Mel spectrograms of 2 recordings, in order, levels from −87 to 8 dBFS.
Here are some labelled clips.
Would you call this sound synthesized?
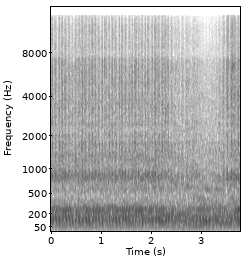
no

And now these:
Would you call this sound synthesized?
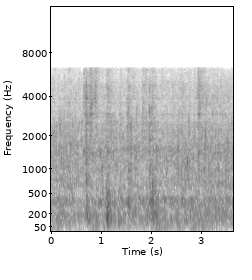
yes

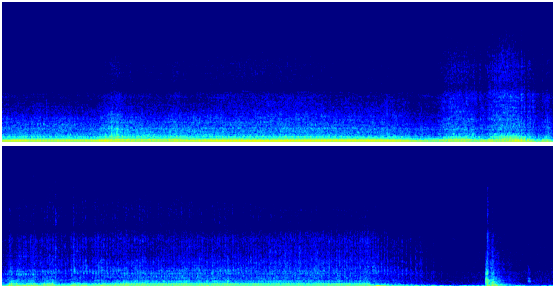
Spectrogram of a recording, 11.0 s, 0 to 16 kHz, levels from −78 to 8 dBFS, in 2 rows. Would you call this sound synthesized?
no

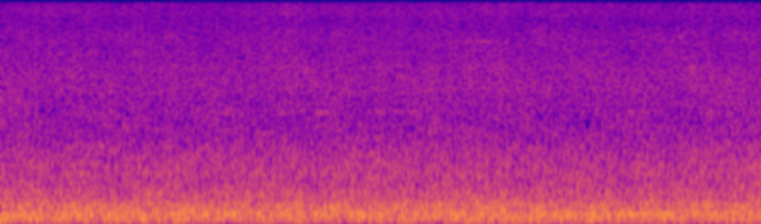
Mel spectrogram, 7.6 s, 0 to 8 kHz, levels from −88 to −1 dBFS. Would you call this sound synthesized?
no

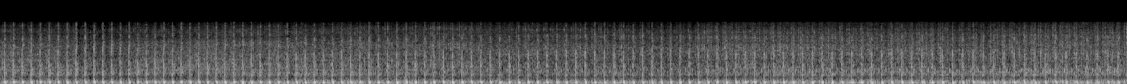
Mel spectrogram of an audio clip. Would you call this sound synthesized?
yes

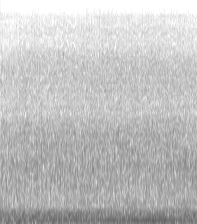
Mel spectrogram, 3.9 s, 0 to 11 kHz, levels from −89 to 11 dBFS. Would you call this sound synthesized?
yes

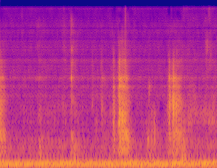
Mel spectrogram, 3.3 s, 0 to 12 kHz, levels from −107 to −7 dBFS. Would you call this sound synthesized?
yes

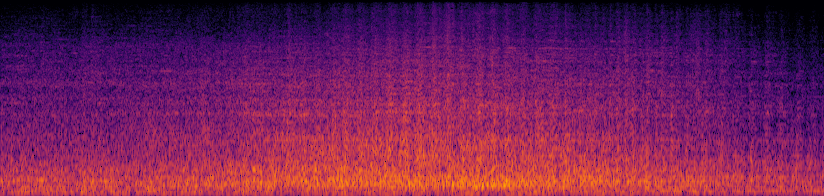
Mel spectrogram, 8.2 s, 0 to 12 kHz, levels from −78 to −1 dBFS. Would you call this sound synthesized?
no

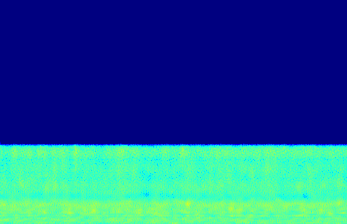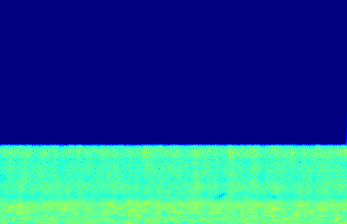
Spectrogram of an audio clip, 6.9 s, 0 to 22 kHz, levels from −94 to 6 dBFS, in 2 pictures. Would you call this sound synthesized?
yes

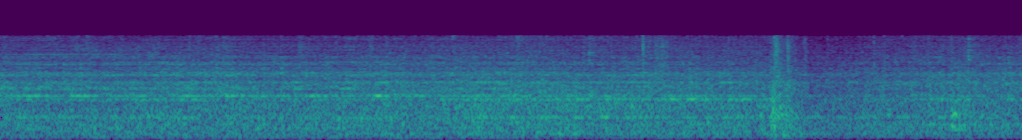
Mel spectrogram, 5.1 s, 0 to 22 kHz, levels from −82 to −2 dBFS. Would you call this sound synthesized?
yes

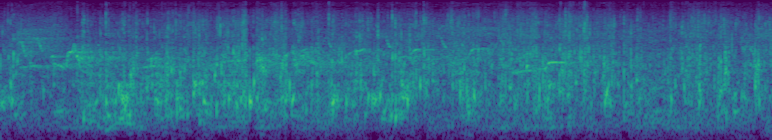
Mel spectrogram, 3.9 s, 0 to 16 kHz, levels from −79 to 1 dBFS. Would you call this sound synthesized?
no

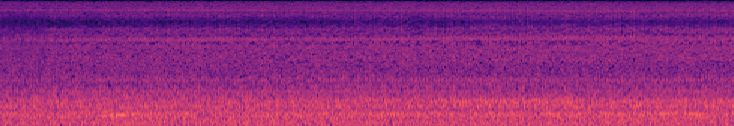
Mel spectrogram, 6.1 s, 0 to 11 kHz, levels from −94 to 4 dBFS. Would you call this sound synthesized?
no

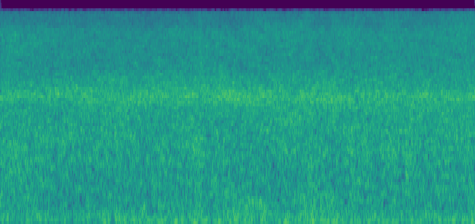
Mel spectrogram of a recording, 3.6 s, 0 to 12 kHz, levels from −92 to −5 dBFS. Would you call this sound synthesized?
no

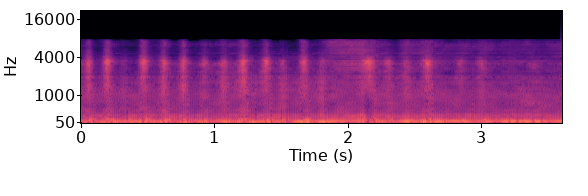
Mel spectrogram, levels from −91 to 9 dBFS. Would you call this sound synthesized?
yes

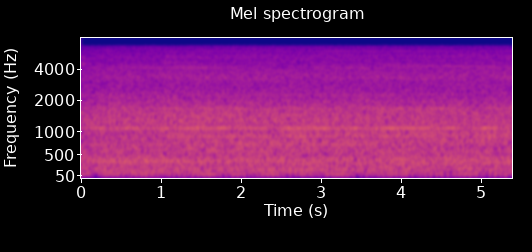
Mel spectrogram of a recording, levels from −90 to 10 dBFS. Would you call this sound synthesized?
no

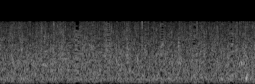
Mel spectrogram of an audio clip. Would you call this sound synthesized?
no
